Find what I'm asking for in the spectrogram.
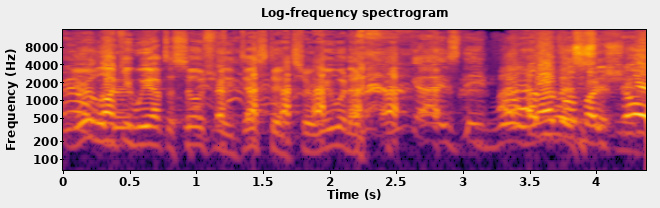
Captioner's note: laughter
